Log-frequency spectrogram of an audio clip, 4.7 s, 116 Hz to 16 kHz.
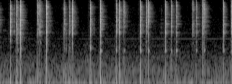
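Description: Long nails rapidly tap the lid and textured side of a small, round, hollow printed metal candle tin held in both hands. About 22 sharp, bright ticks come in quick clusters of two to four, each dying almost at once, with nearly no low end.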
